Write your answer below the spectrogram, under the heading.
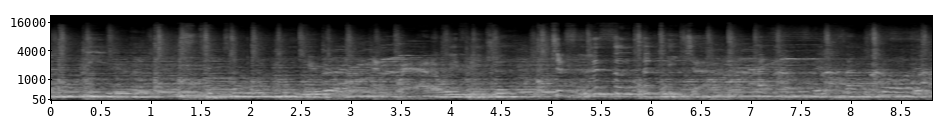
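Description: Stage-show music: instruments holding long notes over a steady percussion beat.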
